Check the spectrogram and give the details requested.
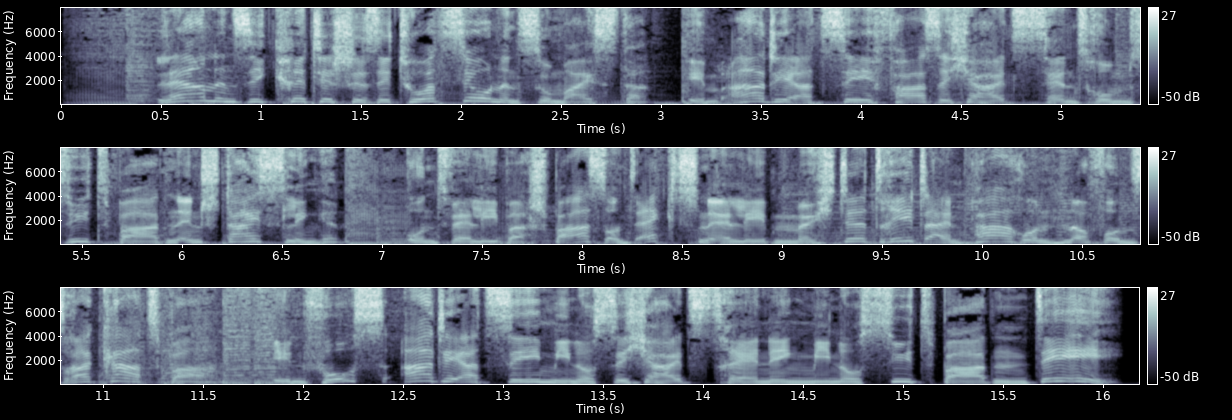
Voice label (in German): werbung adac fahrtraining froehlich informativ voiceovers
